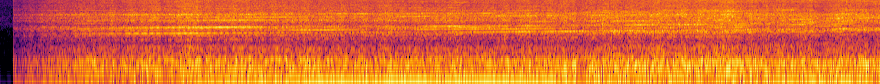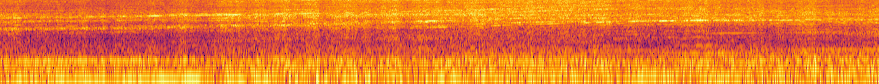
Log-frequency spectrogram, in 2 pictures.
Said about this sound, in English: Listen to that sound of the Pratt & Whitney. Nice.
